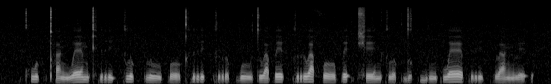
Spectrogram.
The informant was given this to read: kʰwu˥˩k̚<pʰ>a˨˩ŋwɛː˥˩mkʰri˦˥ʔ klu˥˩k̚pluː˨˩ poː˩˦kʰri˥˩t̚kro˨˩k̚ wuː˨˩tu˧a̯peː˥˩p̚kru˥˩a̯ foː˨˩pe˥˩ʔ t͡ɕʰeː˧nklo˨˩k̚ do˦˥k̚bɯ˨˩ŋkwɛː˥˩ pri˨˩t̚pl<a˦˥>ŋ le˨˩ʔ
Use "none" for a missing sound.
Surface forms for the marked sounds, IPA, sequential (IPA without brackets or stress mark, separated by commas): pʰ, a˨˩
